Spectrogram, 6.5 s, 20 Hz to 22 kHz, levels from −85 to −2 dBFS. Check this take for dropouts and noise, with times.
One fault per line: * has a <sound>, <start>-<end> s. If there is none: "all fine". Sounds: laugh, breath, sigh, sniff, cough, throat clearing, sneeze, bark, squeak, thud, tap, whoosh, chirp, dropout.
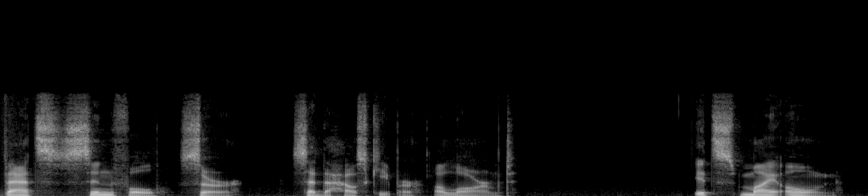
all fine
